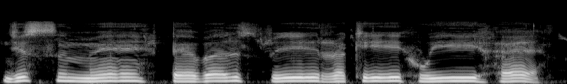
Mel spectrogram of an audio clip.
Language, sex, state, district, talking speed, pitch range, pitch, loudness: Hindi, male, Rajasthan, Jaipur, 65 wpm, 140-160 Hz, 150 Hz, -12 LUFS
